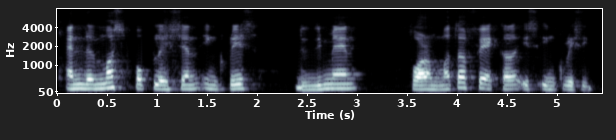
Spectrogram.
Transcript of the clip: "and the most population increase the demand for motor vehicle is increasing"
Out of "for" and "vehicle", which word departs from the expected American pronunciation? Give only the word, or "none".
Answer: vehicle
